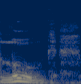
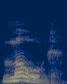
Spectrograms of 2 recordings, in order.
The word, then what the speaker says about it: Moog: plays now I always want to say the Moog but of course people are always telling me it's not pronounced moo and some people still do it's pronounced Moog I think even John lenon called it Moog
